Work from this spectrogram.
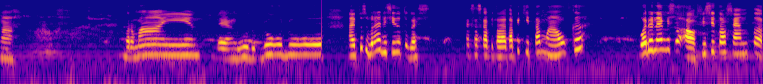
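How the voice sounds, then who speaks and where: At a fairly slow pace with long, frequent pauses, a woman with a high pitch speaks with lively intonation. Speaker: vlogger. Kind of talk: casual vlog narration. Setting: outdoors.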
